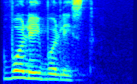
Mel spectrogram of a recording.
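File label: "волейболист", Komi, female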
